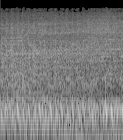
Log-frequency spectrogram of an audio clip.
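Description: Techno/trance DJ set in a breakdown or build-up without the kick drum: a dense, noisy synth wash with quick, repeated falling tones.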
